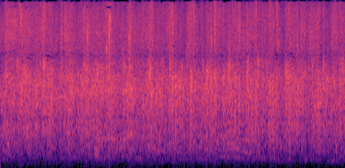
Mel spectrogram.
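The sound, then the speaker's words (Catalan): Sustained audience applause welcoming the Tarragona baritone Àngel Òdena, a dense steady patter of many hands clapping at an even loudness throughout, with no voices rising above it. “I bé, resulta que em giro i està aquí l'Àngel Òdena, si podem rebre amb un aplaudiment.”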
